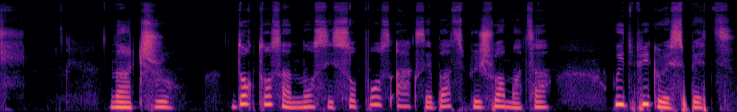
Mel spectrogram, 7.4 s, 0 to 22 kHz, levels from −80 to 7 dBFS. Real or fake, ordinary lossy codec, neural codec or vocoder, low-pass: real; none; none; none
